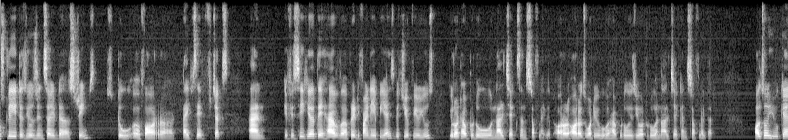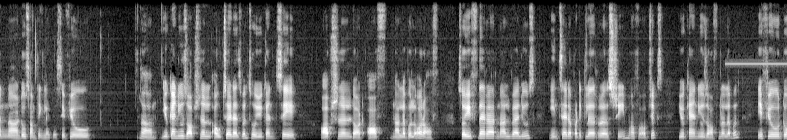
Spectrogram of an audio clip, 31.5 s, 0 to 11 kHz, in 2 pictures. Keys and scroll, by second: 27.5 Return.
